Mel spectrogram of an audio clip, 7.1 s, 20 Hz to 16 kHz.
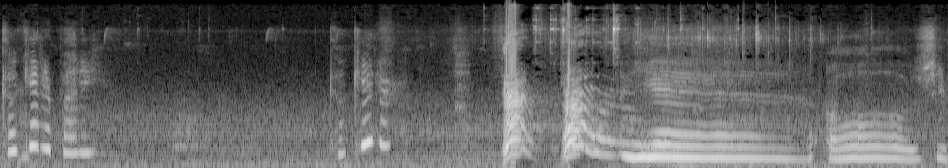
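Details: Dogs playing in snow at Christmas 2010: Buddy, a husky mix, and Lucy, a 10-week-old American Eskimo puppy, meeting for the first time. Two sharp barks with falling harmonic tails, then a long sliding whine-like tone, mixed with human voices.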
